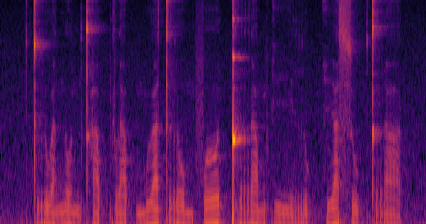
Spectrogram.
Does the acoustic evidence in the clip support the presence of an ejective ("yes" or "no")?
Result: no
